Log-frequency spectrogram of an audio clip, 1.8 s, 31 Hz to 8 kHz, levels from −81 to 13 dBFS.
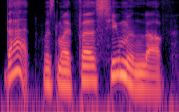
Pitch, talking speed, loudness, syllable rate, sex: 140 Hz, 200 wpm, -17 LUFS, 4.9 syllables/s, male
